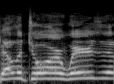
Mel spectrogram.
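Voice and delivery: ordinary talk, nothing marked

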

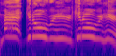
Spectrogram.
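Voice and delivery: play-acted, very high-pitched, urgent yelling. Retelling calling someone over after a find: imitating own yelling. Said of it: "yelling at Matt".

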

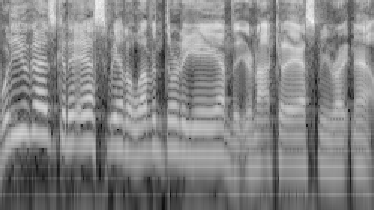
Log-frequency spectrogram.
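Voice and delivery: acted-out sarcastic tone. Retelling what he said to reporters after the presser: imitating a sarcastic tone. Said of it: "Never heard him be that sarcastic".

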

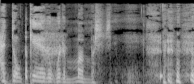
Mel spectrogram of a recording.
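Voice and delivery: put-on Italian accent. Imitating Vinny scolding someone about how they eat: Vinny impression, Italian accent. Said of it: "That's Vinny".

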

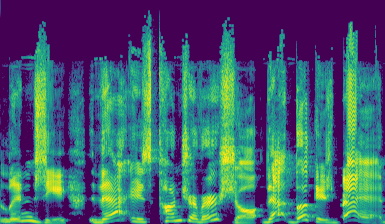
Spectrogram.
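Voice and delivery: put-on sassy old-lady grandma voice. Speaker imagines a listener messaging to object to a recommended book: grandma voice. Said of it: "I don't know where that grandma voice just came from".

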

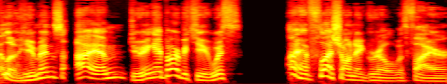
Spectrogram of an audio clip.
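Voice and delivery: machine-like, mechanical robot voice. Mocking a man's video about smoking meats, doing him in a robot voice. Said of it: "he was a robot trying to be like".

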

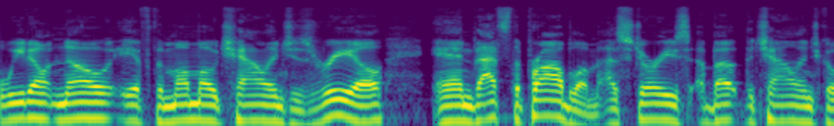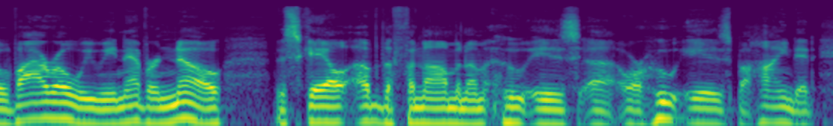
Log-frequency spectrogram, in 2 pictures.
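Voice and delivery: ordinary delivery

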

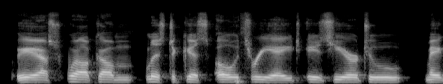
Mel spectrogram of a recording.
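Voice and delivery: robotic electronic voice-box character voice. A character with a voice-box piece greets newcomers; robotic voice-box voice. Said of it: "he's got definitely a voice box piece".

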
